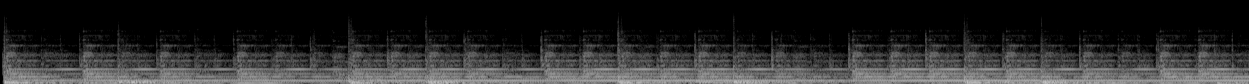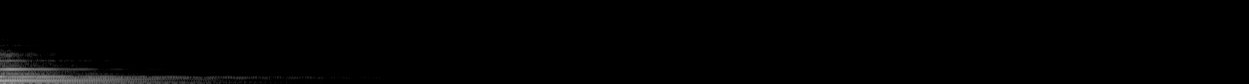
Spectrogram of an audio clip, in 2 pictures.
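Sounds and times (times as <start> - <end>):
rage combat music: 0.0 - 14.0.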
